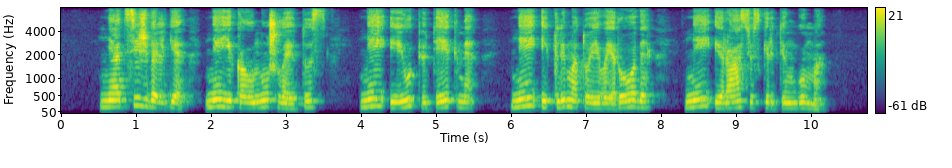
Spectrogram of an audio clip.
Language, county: Lithuanian, Telšiai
